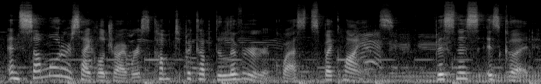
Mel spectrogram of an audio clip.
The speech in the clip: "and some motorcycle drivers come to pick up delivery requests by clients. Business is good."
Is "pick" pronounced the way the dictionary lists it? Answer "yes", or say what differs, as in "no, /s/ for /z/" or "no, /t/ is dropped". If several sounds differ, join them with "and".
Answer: yes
